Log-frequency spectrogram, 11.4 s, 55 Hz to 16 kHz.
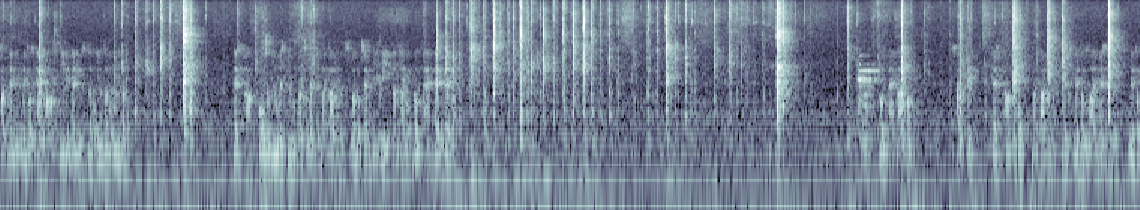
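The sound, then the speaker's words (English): Steady typing on a Logitech S510 wireless computer keyboard driving an AMD 64 4400 dual-core computer: a quick, uneven stream of crisp key clicks with a few louder strikes, over a faint low hum. “It is a Logitech S510 wireless keyboard, which I got 2 weeks ago.”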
